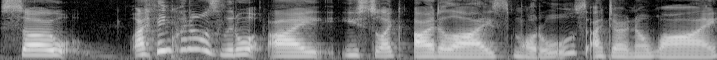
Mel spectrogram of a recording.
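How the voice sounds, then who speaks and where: With an Australian accent, a woman speaks at a moderate pace with lively intonation on a very clean recording with a silent background. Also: medium pitch for a woman. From Sydney, Australia. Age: 20s. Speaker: reality TV contestant. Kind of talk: casual chat. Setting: studio.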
